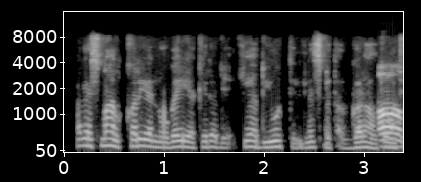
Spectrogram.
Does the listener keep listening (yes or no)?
no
